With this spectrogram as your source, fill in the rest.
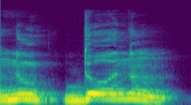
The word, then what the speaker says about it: donnons: Замечаем, что nous donnons, vous donnez о закрыты. А все остальные формы je donne, tu donnes, о открыты. О. Je donne, nous donnons. Это разные звуки.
